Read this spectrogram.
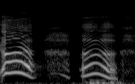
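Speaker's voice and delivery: very high, fake, helpless damsel whimper. Suggesting falling on the bag and lying there: mock damsel in distress cry. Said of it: "laid there like a damsel in distress".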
